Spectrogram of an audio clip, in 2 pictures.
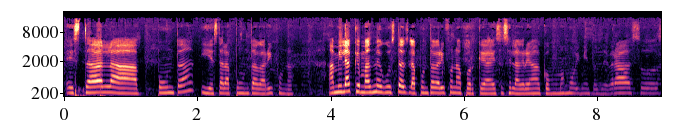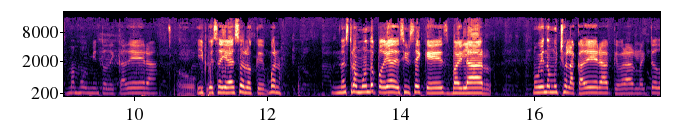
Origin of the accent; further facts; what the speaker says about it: Honduras; porque allá en mi país nos gusta muchísimo bailar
